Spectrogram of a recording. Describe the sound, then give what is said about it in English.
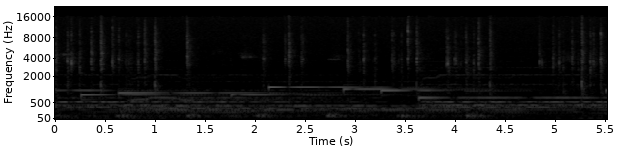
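Fingers type on a computer keyboard, making many light, irregular clicks that stay faint against a continuous humming background with sustained tones. “And if I just type slower, I would have less typos.”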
